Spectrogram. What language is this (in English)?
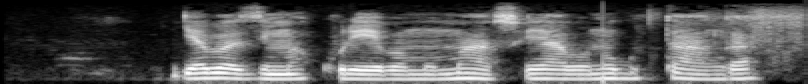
Kinyarwanda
